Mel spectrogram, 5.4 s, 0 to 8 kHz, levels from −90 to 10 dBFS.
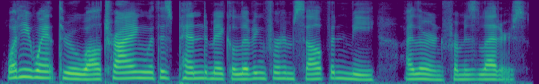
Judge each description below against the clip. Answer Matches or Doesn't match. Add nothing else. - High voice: Matches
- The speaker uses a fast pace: Matches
